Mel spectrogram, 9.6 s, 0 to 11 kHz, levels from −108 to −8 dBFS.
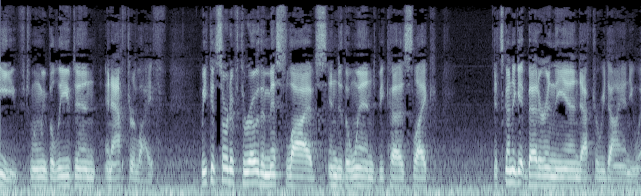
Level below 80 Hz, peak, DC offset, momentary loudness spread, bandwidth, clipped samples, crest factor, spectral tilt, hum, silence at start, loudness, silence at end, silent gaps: -36 dBFS; -8 dBFS; under 0.1%; 20 LU; 10.5 kHz; under 0.1%; 16 dB; -5 dB/octave; none; 0 s; -23 LUFS; 0 s; none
